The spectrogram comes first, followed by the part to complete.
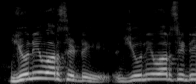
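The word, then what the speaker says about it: university: है यह देखिए बच्चों यूनिवर्सिटी का फर्स्ट लेटर यू है और यू क्या आपका यू आपका वावेल है लेकिन फिर भी इसमें जो साउंड है यूनिवर्सिटी में आपका वॉइस साउंड ए रहा है यूनिवर्सिटी वाइस शुरू होता है इसलिए चलते हैं इसमें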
